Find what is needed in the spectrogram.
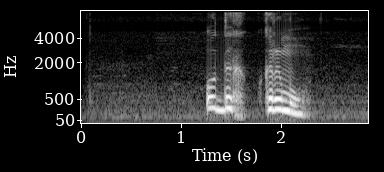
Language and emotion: Russian, neutral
